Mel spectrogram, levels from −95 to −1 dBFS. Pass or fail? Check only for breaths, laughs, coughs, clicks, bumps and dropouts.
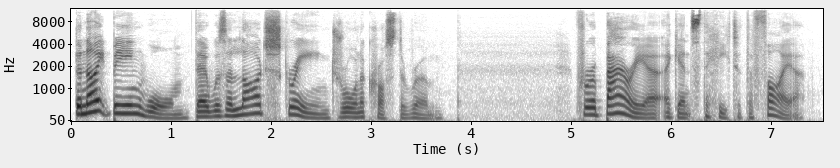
pass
